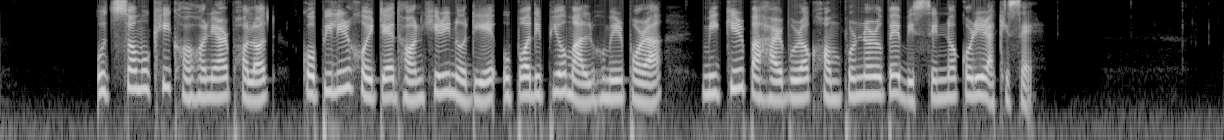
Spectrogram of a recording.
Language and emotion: Assamese, neutral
